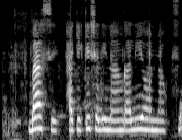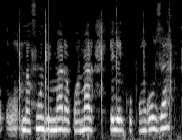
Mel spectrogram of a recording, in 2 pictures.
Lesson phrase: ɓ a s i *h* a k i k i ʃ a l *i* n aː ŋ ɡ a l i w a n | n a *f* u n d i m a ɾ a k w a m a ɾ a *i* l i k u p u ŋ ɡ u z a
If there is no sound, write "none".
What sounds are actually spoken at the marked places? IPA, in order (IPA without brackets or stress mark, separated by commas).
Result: h, i, f, i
